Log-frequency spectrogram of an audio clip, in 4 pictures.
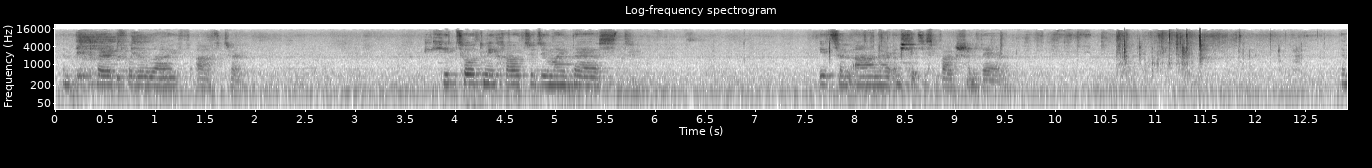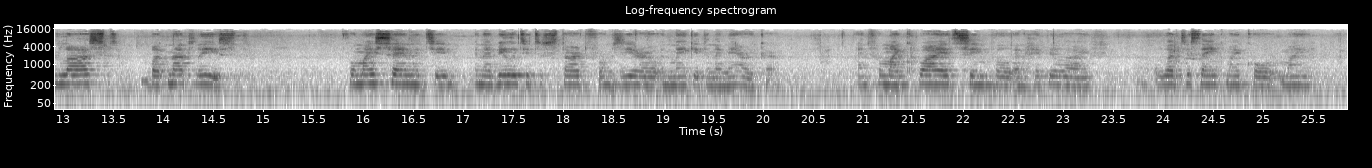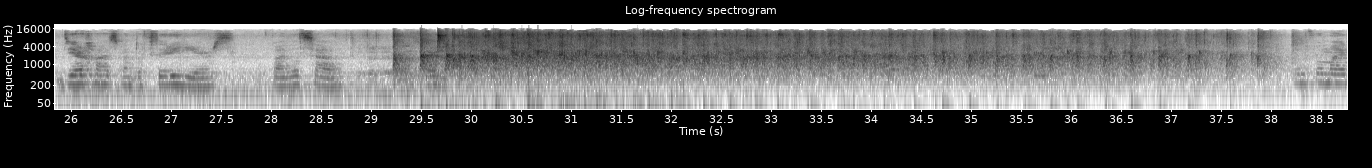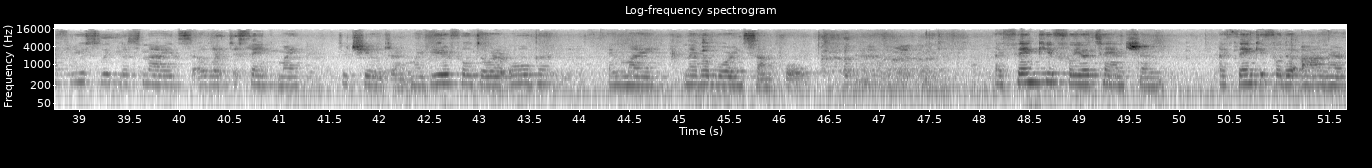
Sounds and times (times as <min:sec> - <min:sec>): Female speech, woman speaking: 0:00.0 - 0:02.0, 0:03.7 - 0:05.9, 0:07.6 - 0:09.6, 0:12.8 - 0:14.9, 0:15.8 - 0:20.2, 0:20.9 - 0:28.8, 0:29.5 - 0:30.0, 0:38.2 - 0:46.4, 0:48.2 - 0:51.6.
